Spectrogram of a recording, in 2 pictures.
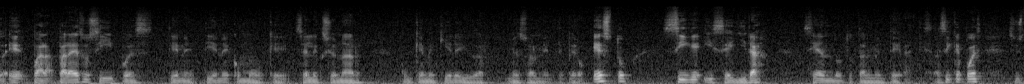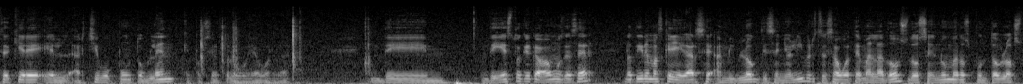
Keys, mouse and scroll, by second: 12.4 ctrl+shift+s, 13.1 KP_Add, 13.8 KP_Enter.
